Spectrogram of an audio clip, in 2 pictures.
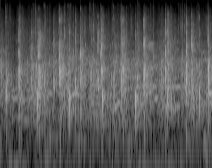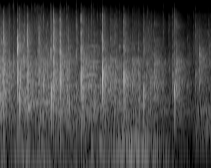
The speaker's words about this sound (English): How about a round of applause for the Project Drew team?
